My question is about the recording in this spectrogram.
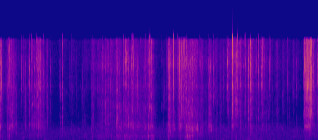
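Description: Faint crinkling and rustling of a parcel's packaging being opened by hand, in short scattered bursts with a louder rustle near the end.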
